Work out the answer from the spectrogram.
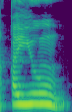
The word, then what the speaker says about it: قیوم: پڑھیں گے الحی القیوم۔ جن کی تجوید ٹھیک نہیں ہوتی یا تلفظ ٹھیک نہیں ہوتے وہ پڑھتے ہیں الحی القیوم پڑھ دیتے ہیں، قیوم، تو قیوم نہیں ہوتا، قیوم، قیوم، یعنی کہ قاف کو ہم نے یا سے ملانا ہے، ٹھیک ہے، پھر یا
